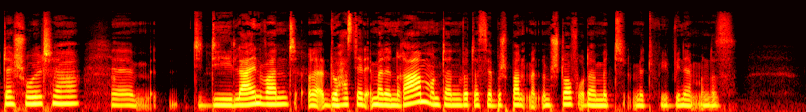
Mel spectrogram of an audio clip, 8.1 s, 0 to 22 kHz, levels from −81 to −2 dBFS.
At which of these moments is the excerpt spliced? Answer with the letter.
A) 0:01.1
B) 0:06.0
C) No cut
A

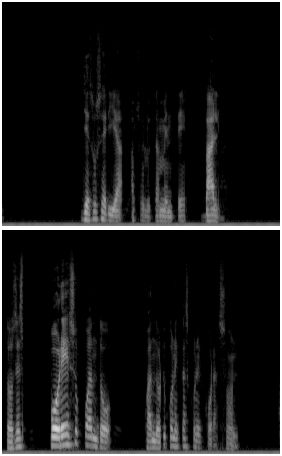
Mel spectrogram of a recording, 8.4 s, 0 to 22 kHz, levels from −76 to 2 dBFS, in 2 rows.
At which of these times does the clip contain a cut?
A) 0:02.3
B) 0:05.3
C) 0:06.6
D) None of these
C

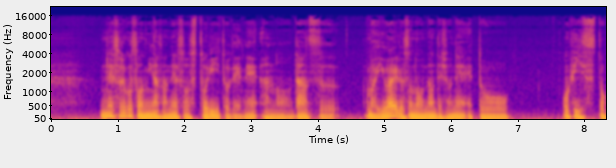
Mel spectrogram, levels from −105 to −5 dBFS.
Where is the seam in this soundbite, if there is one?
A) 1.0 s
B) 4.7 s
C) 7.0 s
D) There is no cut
B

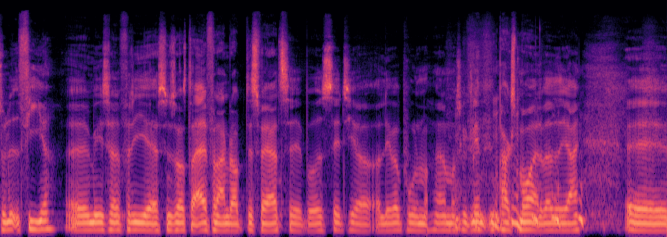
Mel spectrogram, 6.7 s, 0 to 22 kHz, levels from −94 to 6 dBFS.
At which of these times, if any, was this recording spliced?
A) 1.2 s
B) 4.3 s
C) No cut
B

